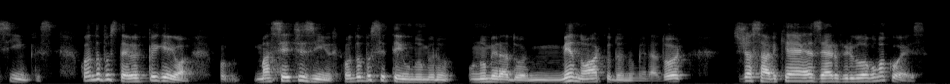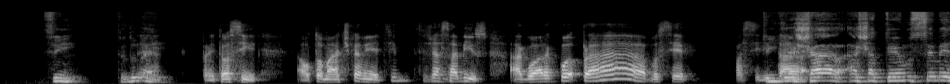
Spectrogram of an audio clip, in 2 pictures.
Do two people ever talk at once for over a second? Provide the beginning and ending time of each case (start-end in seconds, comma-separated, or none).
none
